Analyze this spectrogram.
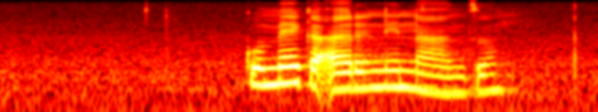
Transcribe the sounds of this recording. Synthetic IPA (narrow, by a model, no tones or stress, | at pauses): kumɛka̰ʔaɾininaːnd͡zɔ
